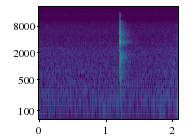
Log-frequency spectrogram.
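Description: Sal Manaro Bullseye custom folding knife's blade slamming home with one sharp click about a second in, snapped by its very strong detent.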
